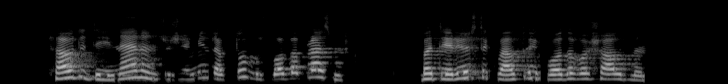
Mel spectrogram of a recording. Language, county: Lithuanian, Klaipėda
